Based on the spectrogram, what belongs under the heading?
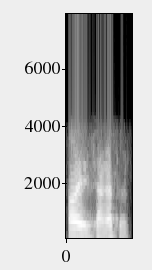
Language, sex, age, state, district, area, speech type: Goan Konkani, female, 18-30, Goa, Ponda, rural, conversation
